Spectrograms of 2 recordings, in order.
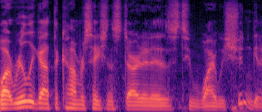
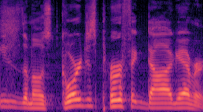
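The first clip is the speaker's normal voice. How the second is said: usual speaking voice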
